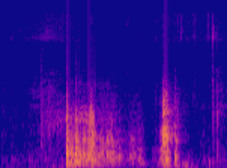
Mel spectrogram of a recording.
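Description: Handling noise from perfume bottles being moved about on a table: a rustling scrape lasting about a second, then a brief second sound just after.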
